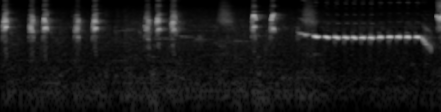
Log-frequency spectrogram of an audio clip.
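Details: White-rumped shama singing: sharp clicking notes spaced apart, then a fast, steady trill of about fifteen even whistled notes that drops at the end.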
